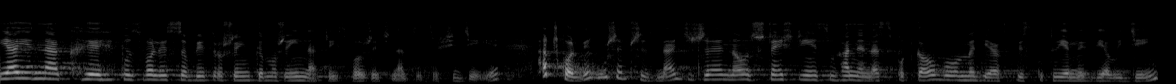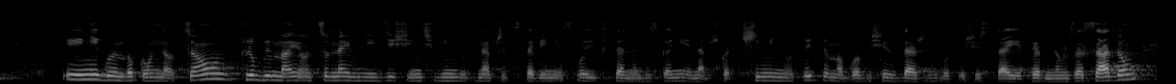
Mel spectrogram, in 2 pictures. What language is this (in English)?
Polish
